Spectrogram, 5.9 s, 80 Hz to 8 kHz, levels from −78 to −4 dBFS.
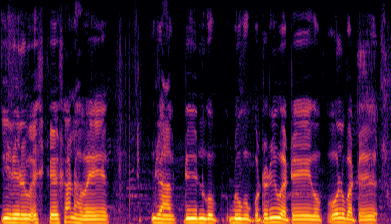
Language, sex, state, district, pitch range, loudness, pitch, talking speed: Bhojpuri, male, Uttar Pradesh, Gorakhpur, 130-145 Hz, -13 LUFS, 140 Hz, 155 wpm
